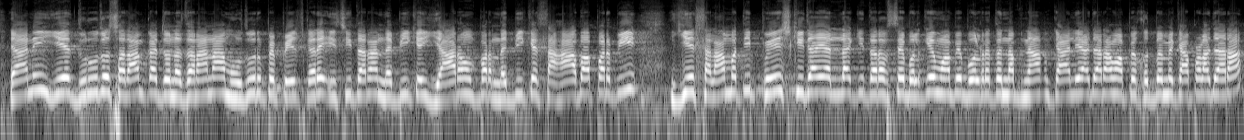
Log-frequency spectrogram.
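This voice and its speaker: A man's voice: extremely high pitch, fairly even intonation, moderate pace, bright, forceful tone, in a large hall. A middle-aged man, a maulana, giving a religious workshop lecture to a live audience, telling everyday stories and often putting questions back to his listeners. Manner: quizzes the audience with repeated questions; storytelling with everyday examples. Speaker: Islamic scholar, maulana.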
